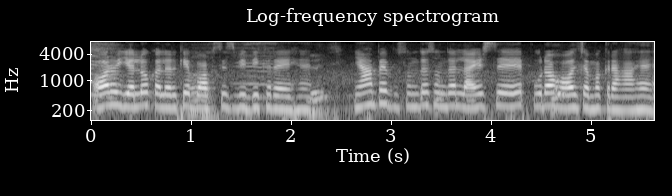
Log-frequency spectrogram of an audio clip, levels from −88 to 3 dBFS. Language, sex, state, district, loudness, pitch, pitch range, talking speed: Hindi, female, Chandigarh, Chandigarh, -17 LUFS, 245 Hz, 230-255 Hz, 215 wpm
